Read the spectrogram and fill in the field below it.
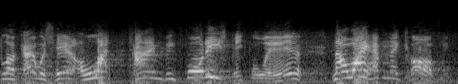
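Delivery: high-pitched, indignant retelling; worked-up customer demanding service; indignant complaint. Retold or imitated. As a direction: act out complaining to the cashier. Retells his complaint to cashier.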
